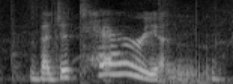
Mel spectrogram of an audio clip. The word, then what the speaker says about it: vegetarian: Stress is in the third syllable, vegetarian.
